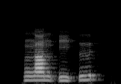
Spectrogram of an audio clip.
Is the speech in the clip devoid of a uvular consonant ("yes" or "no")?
yes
